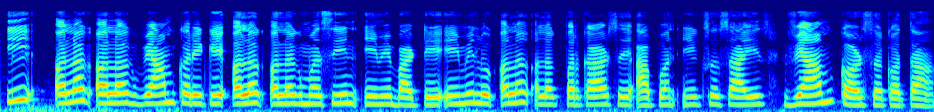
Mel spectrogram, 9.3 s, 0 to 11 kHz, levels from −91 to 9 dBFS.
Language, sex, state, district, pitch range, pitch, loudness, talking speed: Bhojpuri, female, Uttar Pradesh, Gorakhpur, 230-265 Hz, 250 Hz, -27 LUFS, 140 wpm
